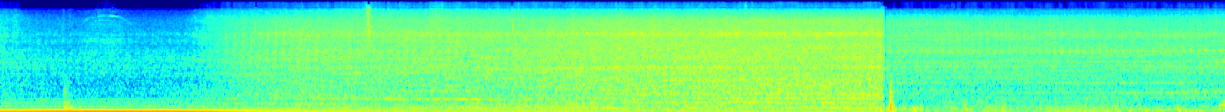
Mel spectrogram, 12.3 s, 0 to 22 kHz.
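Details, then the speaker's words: 1987 Nissan D21 hardbody four-cylinder with 53,000 miles, sat 30 years with seized motor, after tapping the stuck TBI throttle free: settles into a steady, even low idle with no knock or miss. "okay so after sitting for 30 years with a stuck motor it's running going to burn off all the junk in it"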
